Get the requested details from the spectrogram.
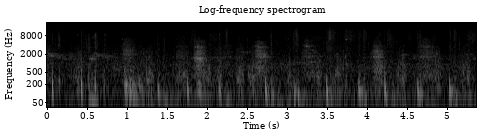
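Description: Gear rattles softly with each step.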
